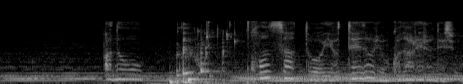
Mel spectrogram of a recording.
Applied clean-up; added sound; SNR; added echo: none; Sink (filling or washing); 1 dB; none.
